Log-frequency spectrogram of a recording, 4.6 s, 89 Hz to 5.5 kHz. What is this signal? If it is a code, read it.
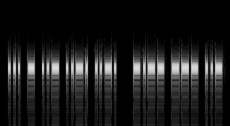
Morse code, heard as a keyed tone, about 25 wpm, 600 Hz. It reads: STUFF YOU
